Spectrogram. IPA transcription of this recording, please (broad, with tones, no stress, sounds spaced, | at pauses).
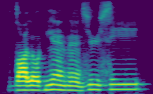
dˤ o˧ l o˧ ɡʲ ɛ̃˥˧ ð ɛ̃˧˩ z y˥˧ z i˥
